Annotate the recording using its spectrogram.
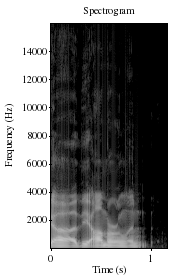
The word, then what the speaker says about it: Ammerlin: See, I was going to go with like the long A. And a. So the Ammerlin, did I do that right? – Yeah, you got it right.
